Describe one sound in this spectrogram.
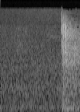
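A volleyball is struck hard with a hand.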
